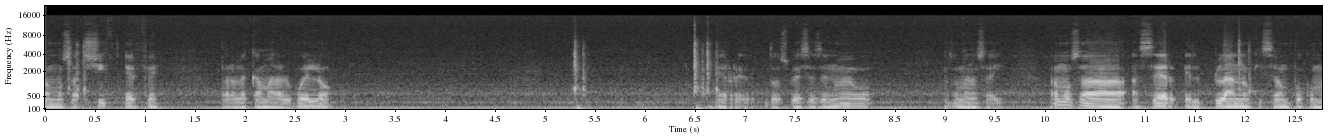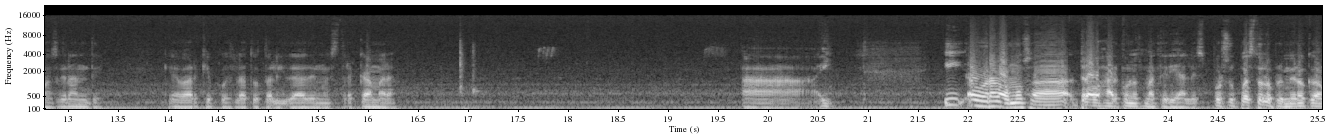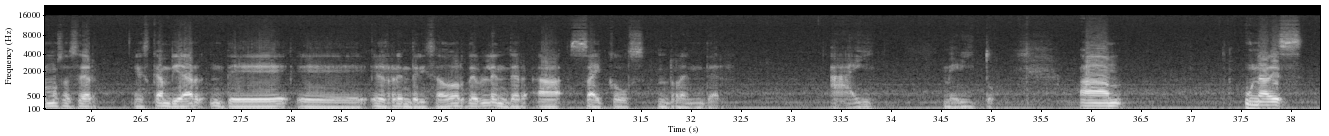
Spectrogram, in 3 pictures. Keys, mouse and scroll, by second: 0.0 shift+f, 0.7-1.5 scroll up 1, 4.0 click, 5.1 g, 5.7 click, 6.3 r, 8.5 click, 8.8 right click, 10.8 click, 11.6 s, 13.4 click, 14.2-16.0 drag, 16.6 s, 17.8 click, 25.9 click, 32.4 click.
